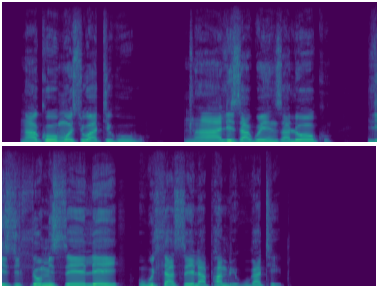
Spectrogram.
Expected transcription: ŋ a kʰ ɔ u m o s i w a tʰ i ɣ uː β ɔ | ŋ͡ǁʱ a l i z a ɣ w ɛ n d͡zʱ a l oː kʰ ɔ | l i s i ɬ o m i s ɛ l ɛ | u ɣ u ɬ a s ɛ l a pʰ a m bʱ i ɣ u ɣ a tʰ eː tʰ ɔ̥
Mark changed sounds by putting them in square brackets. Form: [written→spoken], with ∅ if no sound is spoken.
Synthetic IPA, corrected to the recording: ŋ a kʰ ɔ u m o s i w a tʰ i ɣ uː β ɔ | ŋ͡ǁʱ a l i z a ɣ w ɛ n d͡zʱ a l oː kʰ [ɔ→u] | l i [s→z] i ɬ o m i s ɛ l ɛ | u ɣ u ɬ a s ɛ l a pʰ a m bʱ i ɣ u ɣ a tʰ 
